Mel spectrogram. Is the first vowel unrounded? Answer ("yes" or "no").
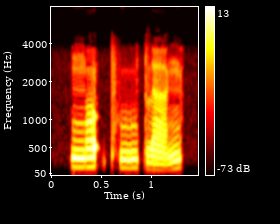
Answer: no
